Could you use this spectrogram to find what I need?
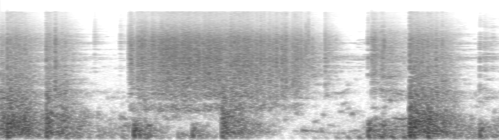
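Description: Fireworks crackle and hiss as sparks scatter.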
